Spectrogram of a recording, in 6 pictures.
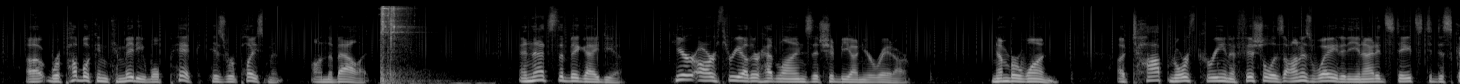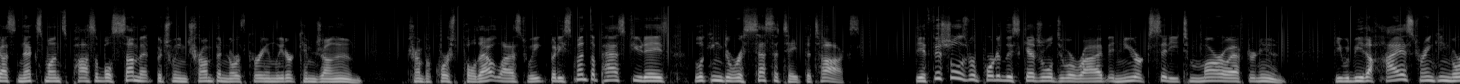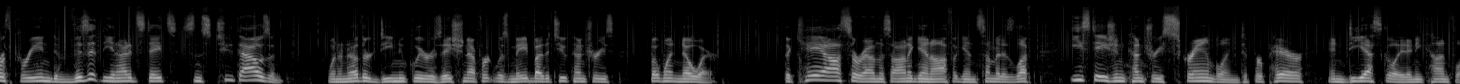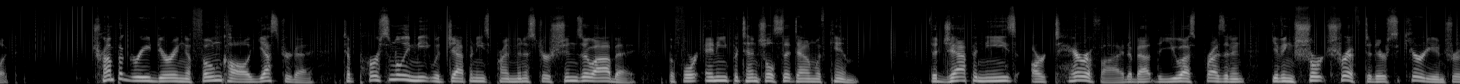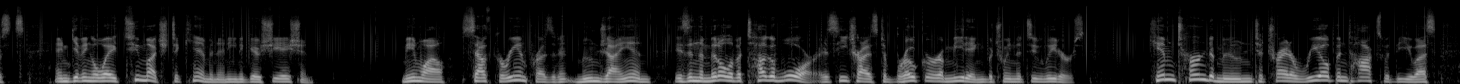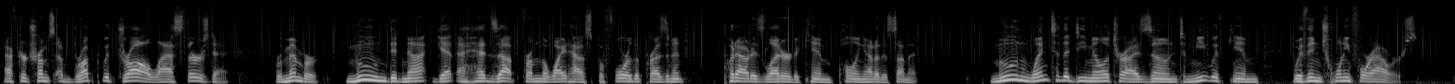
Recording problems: crackle, like an old record; faint; 25 dB below the speech
jangling keys; loud; at 4 s; peak 5 dB above the speech

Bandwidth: 16 kHz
